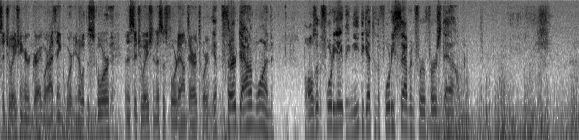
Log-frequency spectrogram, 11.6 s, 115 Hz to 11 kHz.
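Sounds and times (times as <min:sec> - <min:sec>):
wind buffeting a microphone at an outdoor high school football game: 0:00.0 - 0:06.1, 0:08.4 - 0:11.5
speech: 0:00.0 - 0:09.4.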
